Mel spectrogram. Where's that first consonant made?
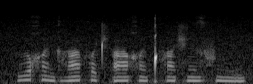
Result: uvula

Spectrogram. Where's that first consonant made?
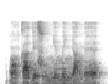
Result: lips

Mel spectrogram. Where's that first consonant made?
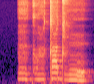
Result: throat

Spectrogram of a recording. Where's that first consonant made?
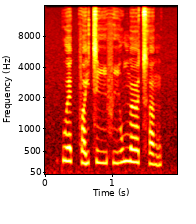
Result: velum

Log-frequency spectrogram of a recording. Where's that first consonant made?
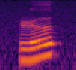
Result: retroflex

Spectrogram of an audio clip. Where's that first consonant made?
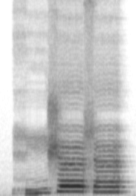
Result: throat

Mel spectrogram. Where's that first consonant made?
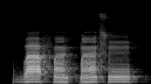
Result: lips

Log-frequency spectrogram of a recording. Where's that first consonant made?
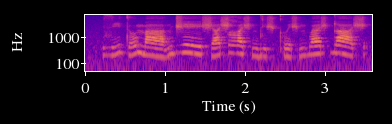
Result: tongue tip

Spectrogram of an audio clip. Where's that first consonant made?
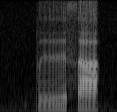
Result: lips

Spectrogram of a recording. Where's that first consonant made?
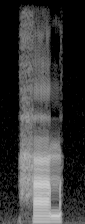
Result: throat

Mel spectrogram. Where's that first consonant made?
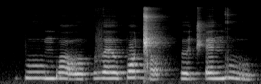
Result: lips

